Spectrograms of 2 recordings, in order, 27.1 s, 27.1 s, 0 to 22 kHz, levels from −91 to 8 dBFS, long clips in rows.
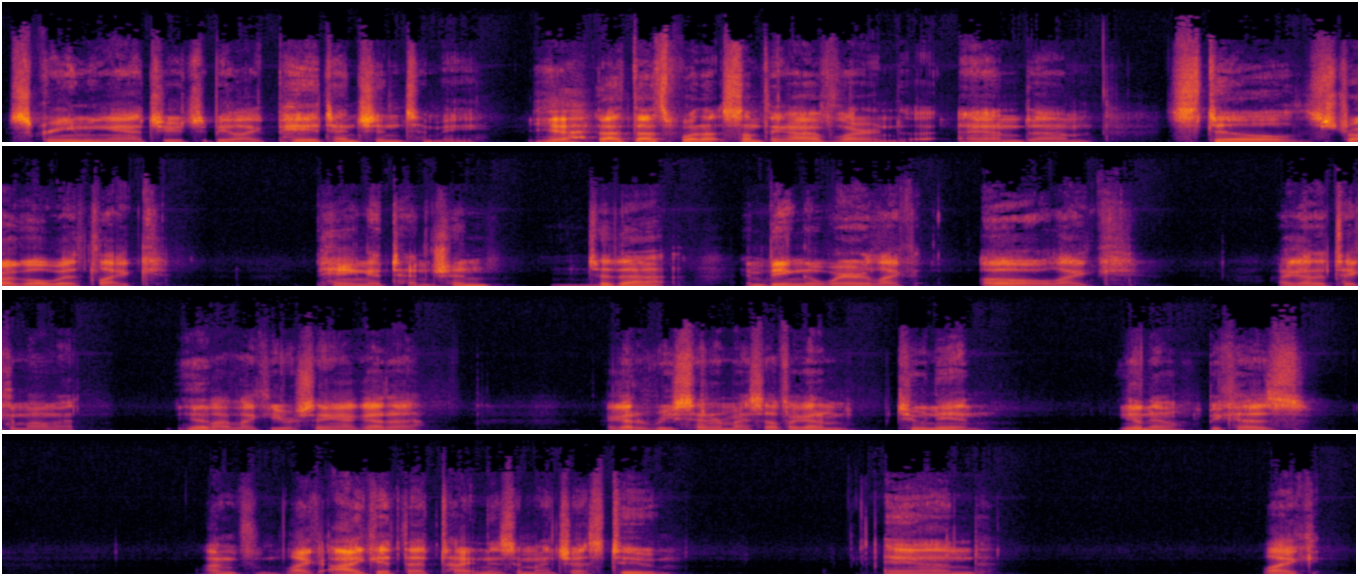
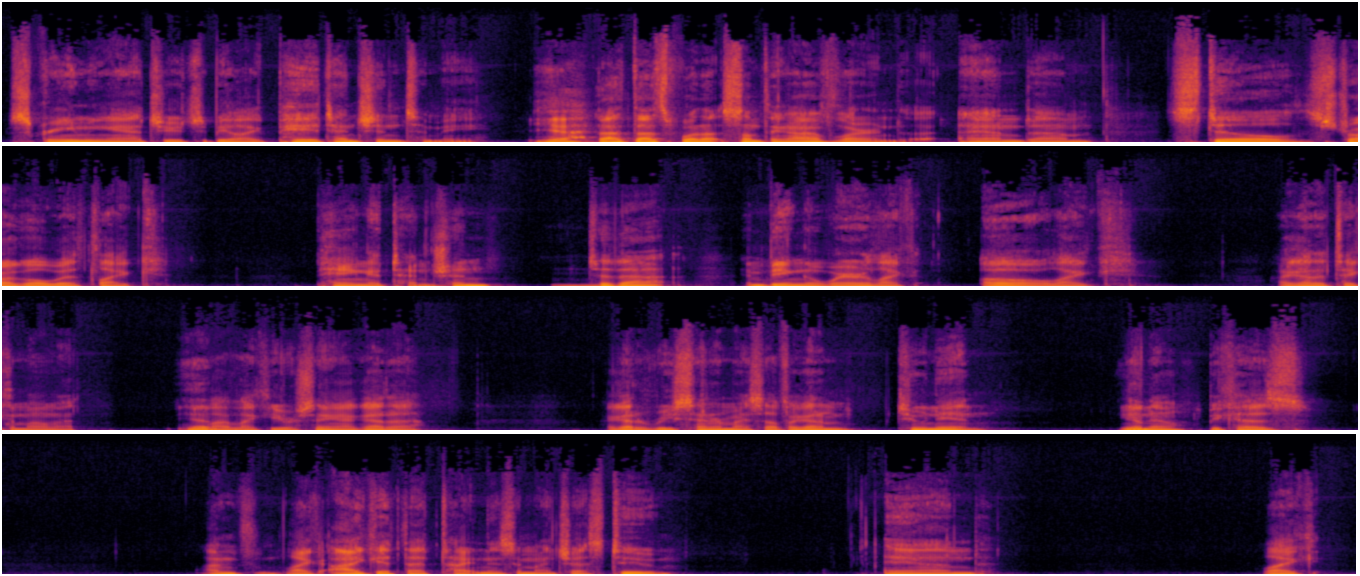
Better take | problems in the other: second | thin; somewhat; fading below 1 kHz

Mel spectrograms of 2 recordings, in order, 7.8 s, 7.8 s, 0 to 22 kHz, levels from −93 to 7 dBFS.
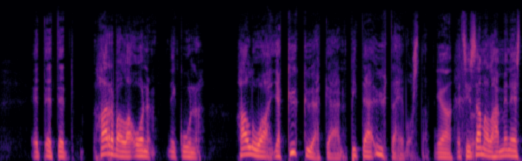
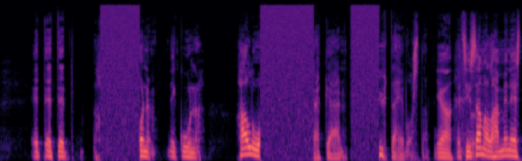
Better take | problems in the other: first | audio cutting out; filled with static; at 1.5 s for 0.5 s, at 4 s for 1 s and at 5.5 s

